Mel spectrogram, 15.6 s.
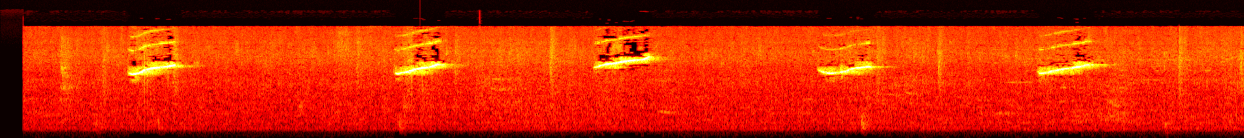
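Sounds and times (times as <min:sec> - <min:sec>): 
Oriental magpie-robin calls: 0:01.6 - 0:02.5, 0:04.9 - 0:05.8, 0:07.4 - 0:08.3, 0:10.2 - 0:11.1, 0:13.0 - 0:13.8.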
